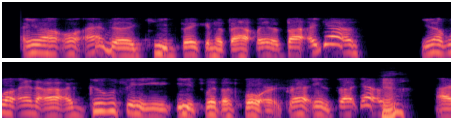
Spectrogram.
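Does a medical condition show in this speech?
Yes: muscular dystrophy.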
